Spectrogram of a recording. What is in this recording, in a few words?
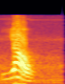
yo (cartoon); Sound Library 2000; Wayzata Technology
